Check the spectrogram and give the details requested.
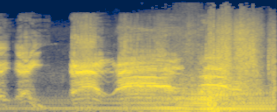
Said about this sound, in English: screamed like a terrified child and dove for cover.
